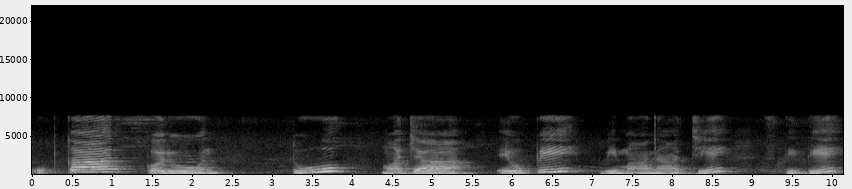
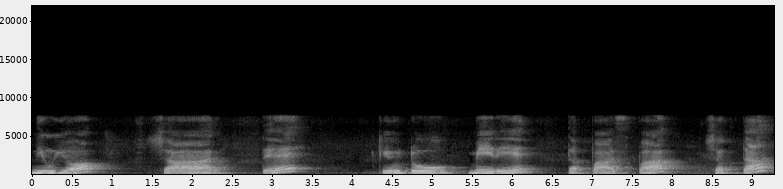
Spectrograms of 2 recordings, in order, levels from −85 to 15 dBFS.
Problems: constant background noise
